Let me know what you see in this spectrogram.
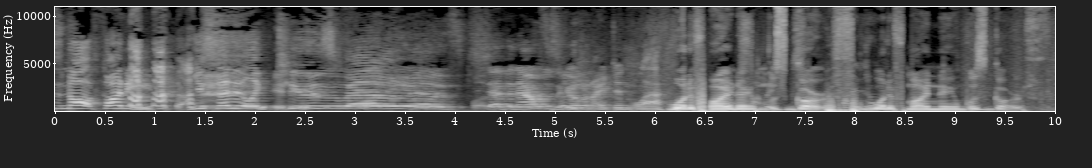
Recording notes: Two crackheads and no microphone.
